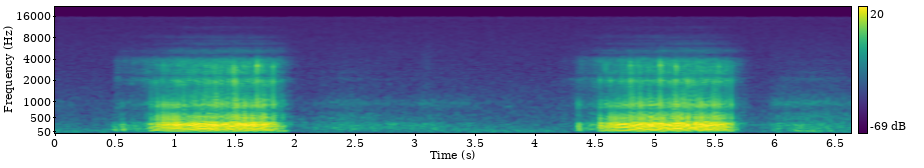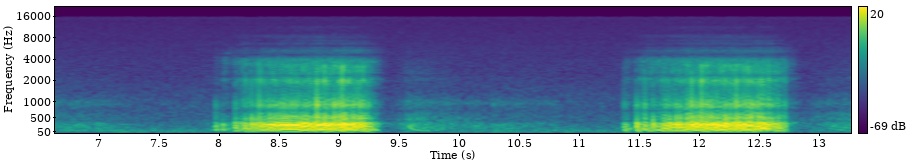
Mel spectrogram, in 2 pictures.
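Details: Loud rattling snores on each in-breath, about four in thirteen seconds, with quiet breathing out between; sound-effect recording of snoring.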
